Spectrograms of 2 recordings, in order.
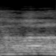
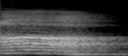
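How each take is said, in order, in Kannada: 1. ಈ ಪದ h ಶಬ್ದದಿಂದ ಶುರುವಾಗುತ್ತೆ. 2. ಈ ಪದ ಸ್ವರದಿಂದ ಶುರುವಾಗುತ್ತೆ. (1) "ಇದಕ್ಕೆ ಹವರ್ ಅನ್ನಬಾರ್ದು" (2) "ಹೆಚ್ಚು ಸೈಲೆಂಟು"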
